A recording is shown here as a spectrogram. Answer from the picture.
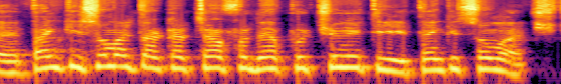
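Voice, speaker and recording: A man is talking. His pitch varies only a little. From Afghanistan, Pashto-speaking region. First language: Pashto (speaking Persian). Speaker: PhD student and scholarship speaker. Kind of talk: webinar presentation. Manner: halting, many fillers.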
